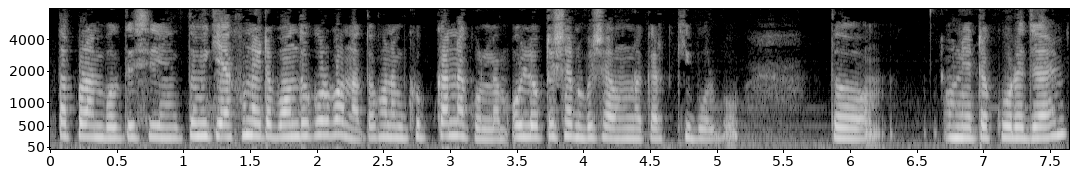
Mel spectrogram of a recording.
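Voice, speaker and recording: A woman's voice: high voice, fairly even intonation, a little fast, darkish tone, dull audio. A young adult woman with a Bangladeshi Bengali accent telling her life story in a colloquial, plain-spoken way as an interview guest.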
